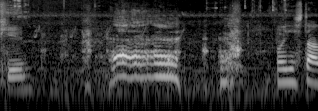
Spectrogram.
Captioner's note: growling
